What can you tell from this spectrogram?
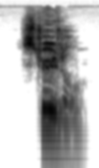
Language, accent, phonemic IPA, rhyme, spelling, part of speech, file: English, Australia, /ˈstɹuːdəl/, -uːdəl, strudel, noun, En-au-strudel.ogg
- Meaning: 1. A pastry made from multiple thin layers of dough rolled up and filled with fruit, etc 2. Synonym of at sign (@)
